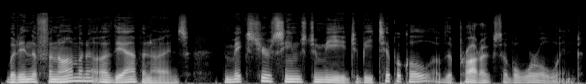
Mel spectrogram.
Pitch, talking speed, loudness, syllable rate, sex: 105 Hz, 215 wpm, -19 LUFS, 6.1 syllables/s, male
